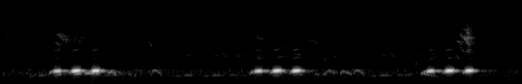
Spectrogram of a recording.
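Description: African hoopoe giving soft, hollow hoop-hoop-hoop phrases of three low notes, repeated about every two seconds, with faint chatter between.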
